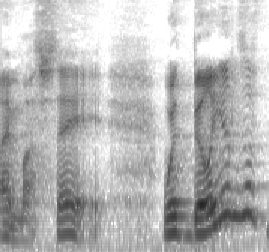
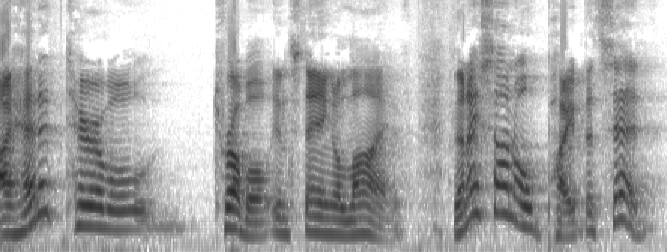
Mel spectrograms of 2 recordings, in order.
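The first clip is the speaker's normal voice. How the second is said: plain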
